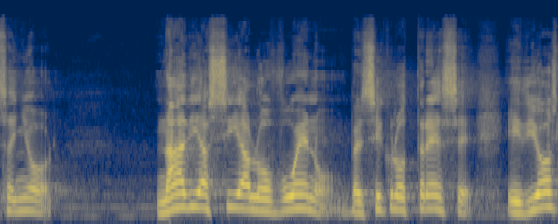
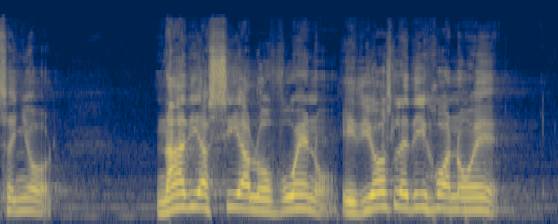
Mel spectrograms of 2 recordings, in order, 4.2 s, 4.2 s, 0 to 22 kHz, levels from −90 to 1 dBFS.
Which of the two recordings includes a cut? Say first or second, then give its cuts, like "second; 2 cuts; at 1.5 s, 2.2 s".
second; 1 cut; at 2.5 s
